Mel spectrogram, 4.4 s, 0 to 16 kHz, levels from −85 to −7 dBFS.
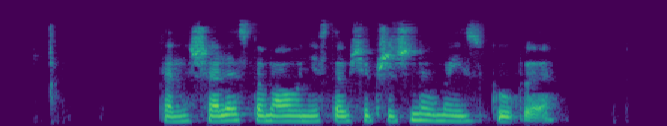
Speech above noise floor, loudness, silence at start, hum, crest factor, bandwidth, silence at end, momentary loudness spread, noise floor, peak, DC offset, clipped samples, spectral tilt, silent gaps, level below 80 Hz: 52 dB; -30 LUFS; 1.05 s; none; 18 dB; 9 kHz; 0.75 s; 21 LU; -82 dBFS; -14 dBFS; under 0.1%; under 0.1%; -4 dB/octave; none; -84 dBFS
